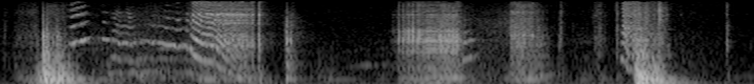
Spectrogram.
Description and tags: Door opening and closing sound. Shutting a door.
opening, sound, shutting, Door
